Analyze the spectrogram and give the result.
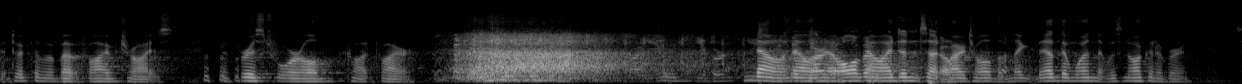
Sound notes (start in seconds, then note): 4.3 laughter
